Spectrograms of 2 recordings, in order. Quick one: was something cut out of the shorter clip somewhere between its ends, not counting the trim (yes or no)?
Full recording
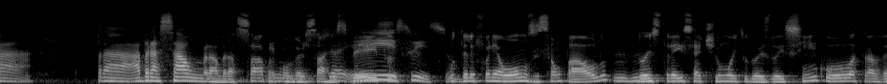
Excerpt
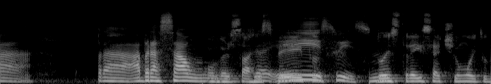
yes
